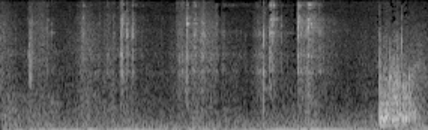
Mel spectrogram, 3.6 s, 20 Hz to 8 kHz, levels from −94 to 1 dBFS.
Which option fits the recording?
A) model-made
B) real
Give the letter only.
B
